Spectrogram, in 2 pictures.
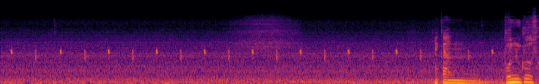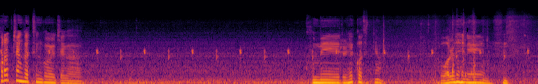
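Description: A car engine idles quietly.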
